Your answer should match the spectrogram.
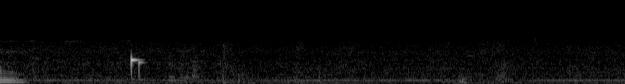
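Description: A single sharp click with a brief ringing tone about a second in, as a stripped jumper wire is pushed into a plastic wall outlet's terminal with pliers; otherwise only a faint steady low hum.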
